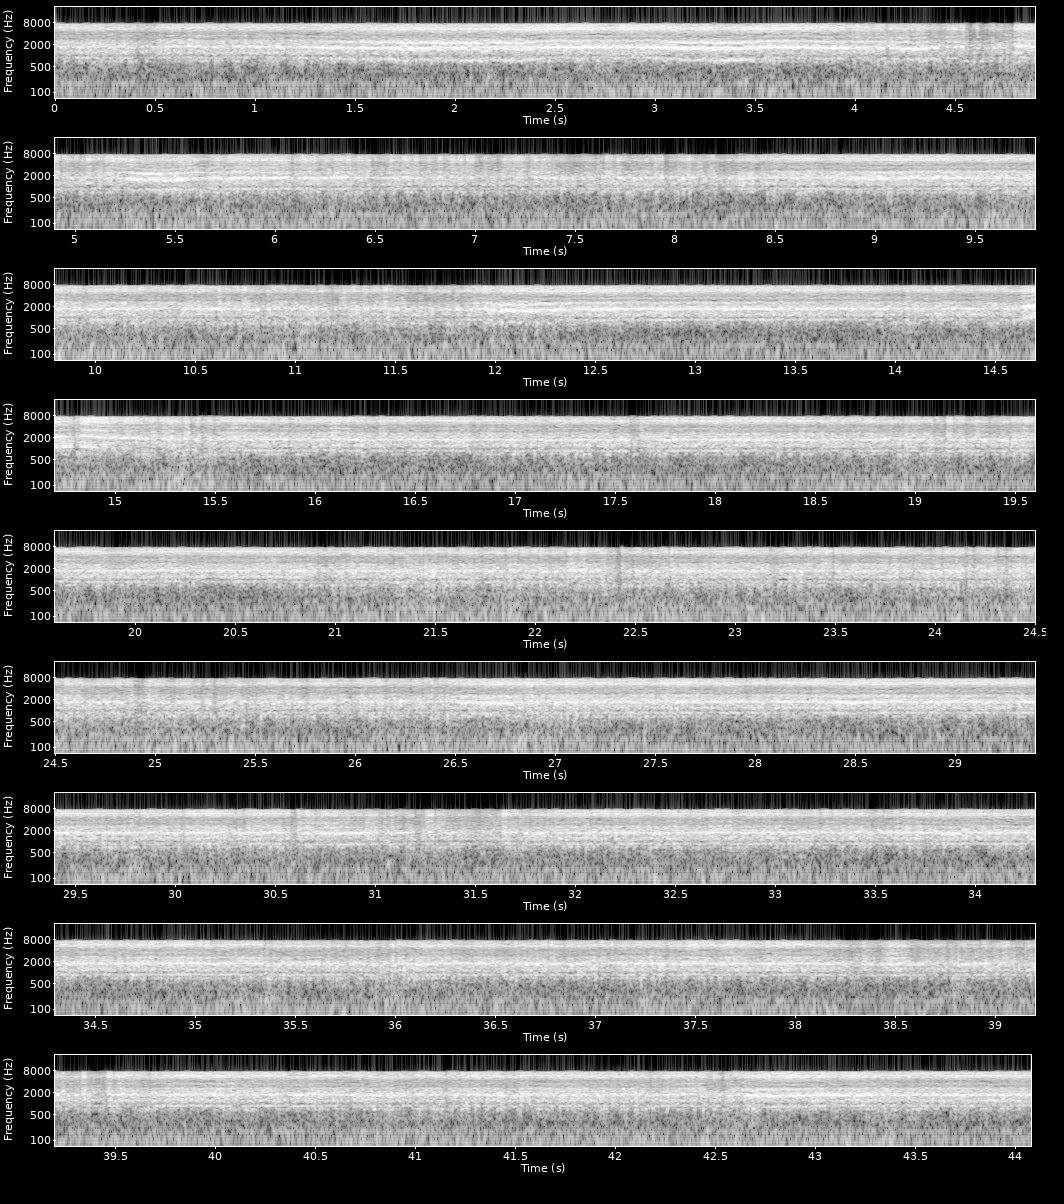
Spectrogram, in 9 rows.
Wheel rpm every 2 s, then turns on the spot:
220, 220, 230, 230, 230, 230, 230, 250, 230, 230, 230, 230, 230, 230, 230, 230, 230, 230, 230, 230, 230, 230.
none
